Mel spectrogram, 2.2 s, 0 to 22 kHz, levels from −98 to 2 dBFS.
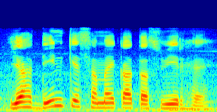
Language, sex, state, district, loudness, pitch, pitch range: Hindi, male, Jharkhand, Ranchi, -18 LUFS, 165 Hz, 145-180 Hz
